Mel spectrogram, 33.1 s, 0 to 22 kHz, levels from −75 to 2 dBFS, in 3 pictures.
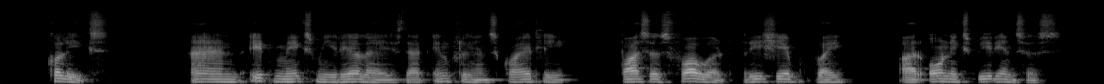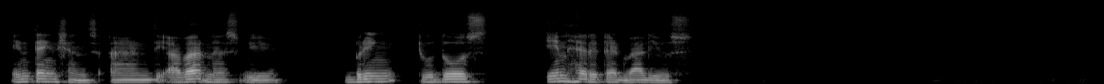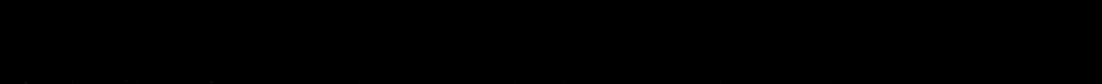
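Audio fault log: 18.74–19.91 s, rebuffering stall: speech halts into 1.17 s of silence, then resumes exactly where it left off, because the player ran out of downloaded audio and waited.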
